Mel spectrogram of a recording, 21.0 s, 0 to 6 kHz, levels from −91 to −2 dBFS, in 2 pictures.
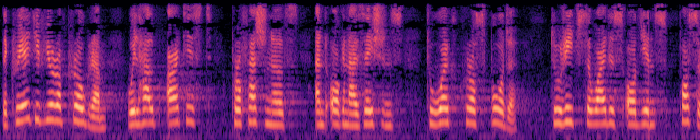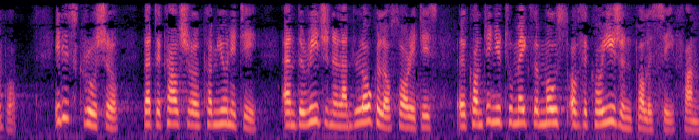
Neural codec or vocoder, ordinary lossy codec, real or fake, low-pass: none; AAC, 48 kbps; real; 5.4 kHz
